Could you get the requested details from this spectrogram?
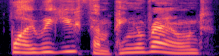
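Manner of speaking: put-on high, questioning boy's voice; inquisitive young Luke. A narrator's reading. Luke asks Alfred about the noise, puzzled.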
